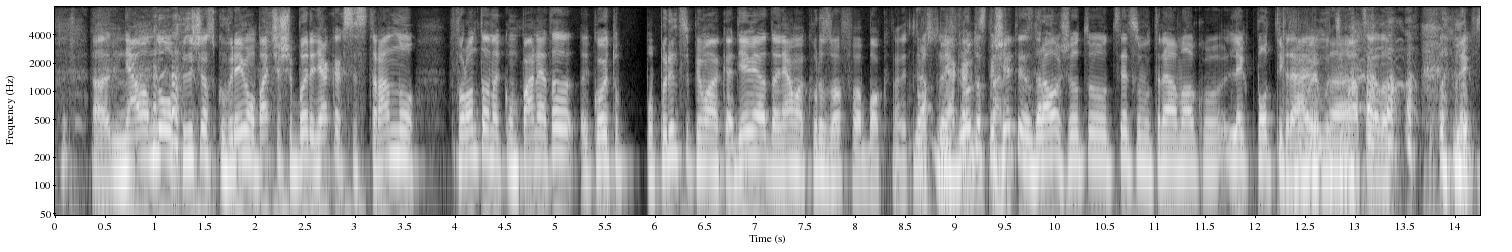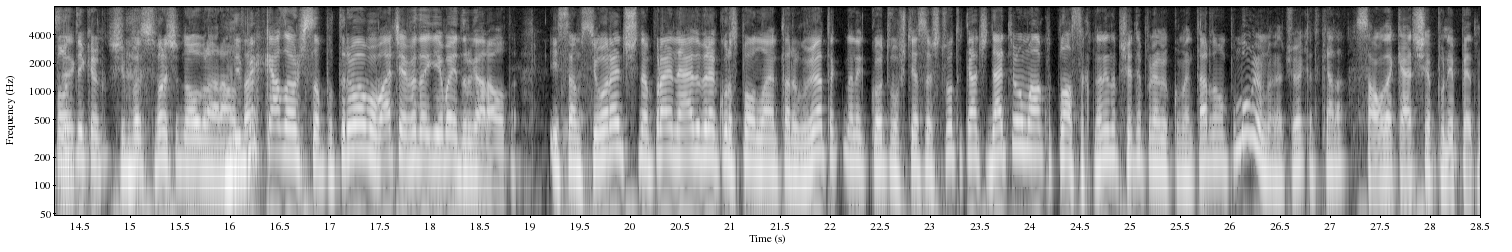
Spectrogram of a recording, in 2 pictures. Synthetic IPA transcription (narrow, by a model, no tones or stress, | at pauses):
ənʲamɐmnɔɡʊfizit͡ʃɛnskovɾɛmɛobat͡ʃɛʃɛbəd̪ɛnʲakəksist̪ɾanːo | fɾɔnt̪ənɐkompanʲijət̪əkɔjt̪opopɾint̪sipimɐːkɐd̪ɛmijəd̪ɐnʲamɐkuɾs̬vɐfbɔknɐ̰lip̪ɾɔst̪onʲakd̪ɾuɡot̪ospiʃɛt̪ɛɛzd̪ɾavoʃt̪ɔt̪̬osɛt̪sɐmot̪ɾʲaɐmalˠkʊlɛk̚pɔt̪nik̪ɾʲaimɛmoivat̪sijəd̪ɐlɛkppɔt̪ikəʃivəɾʃi̥svəɾʃimnɔɡʊd̪obɾaɾaboɛbixkazɐlˠt͡ʃɛ̥sɐpot̪ɾɨvɐmobat͡ʃɛvinaɡiimɐid̪ɾuɡaɾabot̪ə | isəmsiɡʊɾɛnt͡ʃɛ̥ʃɛnɐpɾavinajd̪obɾiəkuɾspɔnlˠajnt̪ɐɾɡʊviət̪ɐnɐlikɔjt̪ʊvopʃt̪ɛs̬ɐʃt̪ɛst̪vuvɐt̪ɐkat͡ʃɛd̪ajt̪ɛimɐmalˠkʊp̪lˠasəknalid̪ɐpi̥ʃɛt̪̬ɛpoʊnʲakojkomɛnt̪aɾd̪ɐmʊpomɔɡnimnɐlʲit͡ʃovɛkəit̪ɐ̥kad̪ɐsamod̪ɐkaʒɛt͡ʃɛponɛpɛt̪n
